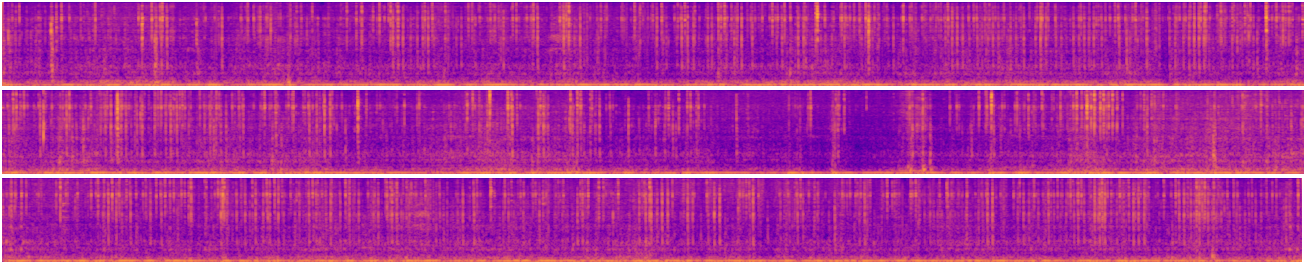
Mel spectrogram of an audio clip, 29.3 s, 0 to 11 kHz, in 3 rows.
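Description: A 2017 Fuji Jari 1.5 gravel bike rolling over a bumpy, muddy dirt trail, heard through a handlebar-mounted GoPro Hero 3. There is a steady low rumble with frequent clicks and knocks as the bike and camera are jolted.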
